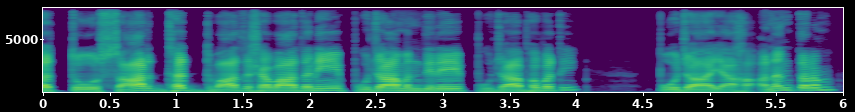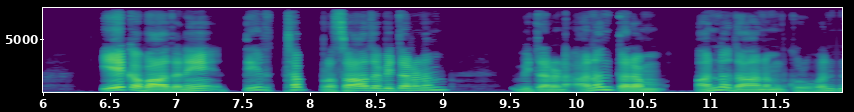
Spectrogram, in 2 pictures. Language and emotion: Sanskrit, neutral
